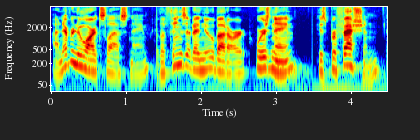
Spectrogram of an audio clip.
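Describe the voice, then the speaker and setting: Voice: medium pitch, expressive, fairly quick. A podcast panelist telling small stories in a casual, conversational way. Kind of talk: casual storytelling chat.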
